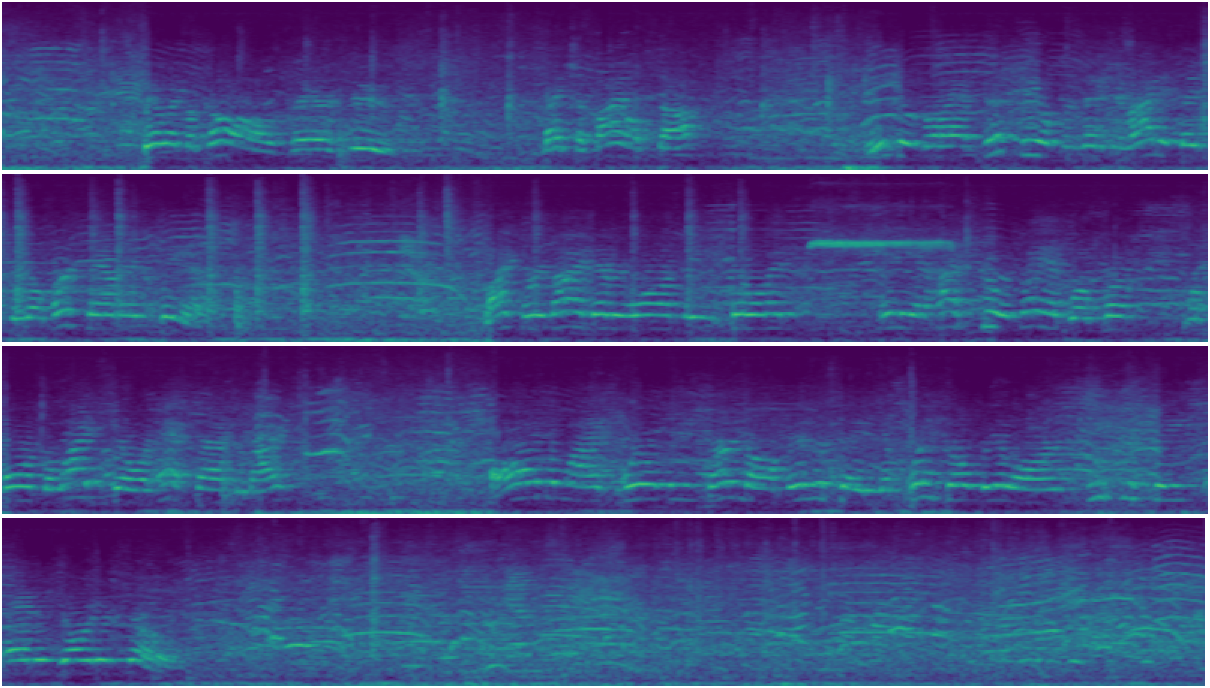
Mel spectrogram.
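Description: Several voices chattering close to the microphone, the talk of people on a football sideline with no clear words, over a steady low hum. A short high whistle tone sounds about halfway through.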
